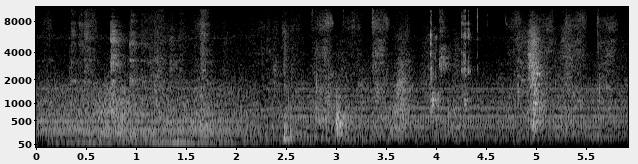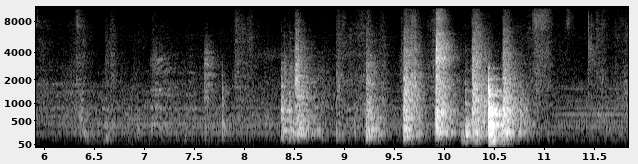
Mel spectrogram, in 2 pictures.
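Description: Mahogany table leaves handled on a wooden workbench while oxalic acid is wiped on: soft rubbing and scattered light taps, then a run of louder wooden knocks and clatter in the last few seconds as a leaf is lifted and turned. A faint steady hum lies underneath.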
